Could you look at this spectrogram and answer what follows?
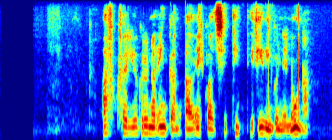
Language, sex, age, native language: Icelandic, male, 40-49, Icelandic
